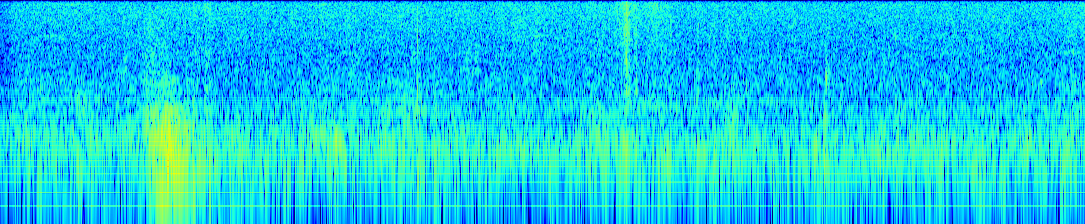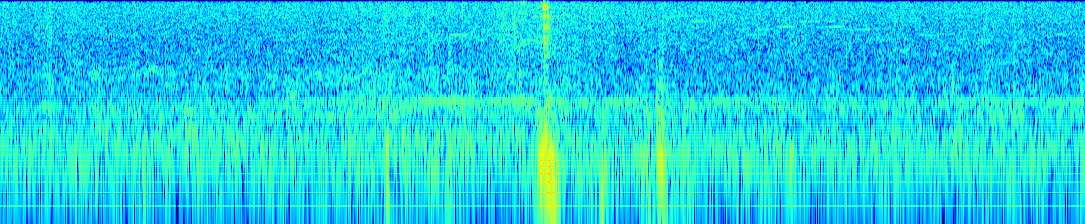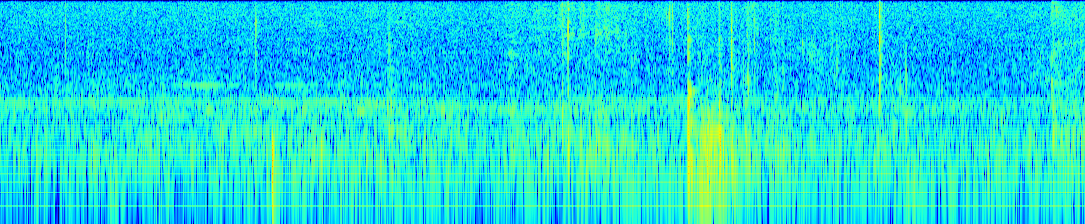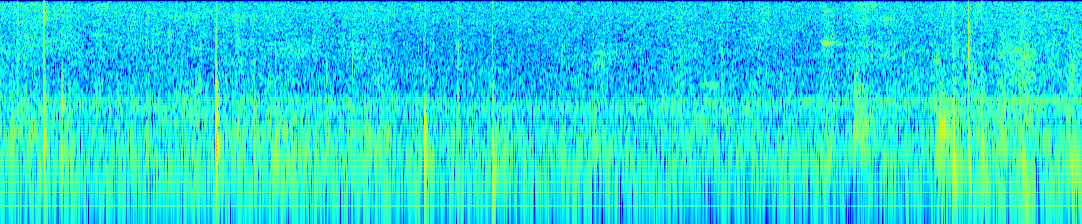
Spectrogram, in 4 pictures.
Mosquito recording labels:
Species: no mosquito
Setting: insect culture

